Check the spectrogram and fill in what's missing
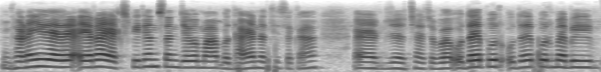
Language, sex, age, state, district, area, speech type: Sindhi, female, 60+, Delhi, South Delhi, urban, spontaneous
